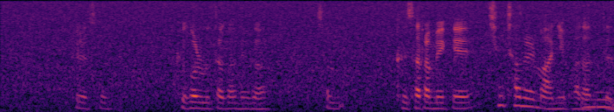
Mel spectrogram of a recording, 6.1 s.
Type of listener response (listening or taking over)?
taking over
